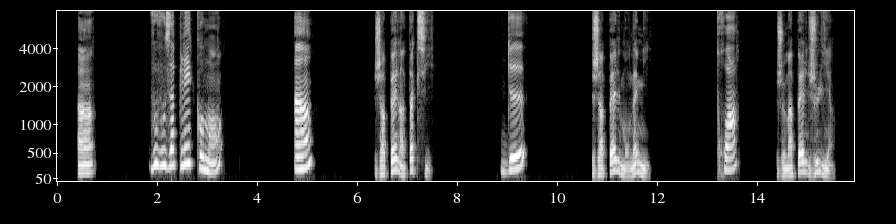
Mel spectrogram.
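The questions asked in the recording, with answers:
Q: Vous vous appelez comment?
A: 3: Je m'appelle Julien.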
